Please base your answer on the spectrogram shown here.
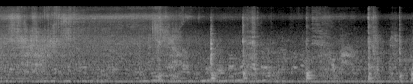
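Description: Cabbage fries in a pan with a steady sizzle while a utensil stirs it, giving occasional sharp taps and scrapes against the pan, heard close with faint talk at times.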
